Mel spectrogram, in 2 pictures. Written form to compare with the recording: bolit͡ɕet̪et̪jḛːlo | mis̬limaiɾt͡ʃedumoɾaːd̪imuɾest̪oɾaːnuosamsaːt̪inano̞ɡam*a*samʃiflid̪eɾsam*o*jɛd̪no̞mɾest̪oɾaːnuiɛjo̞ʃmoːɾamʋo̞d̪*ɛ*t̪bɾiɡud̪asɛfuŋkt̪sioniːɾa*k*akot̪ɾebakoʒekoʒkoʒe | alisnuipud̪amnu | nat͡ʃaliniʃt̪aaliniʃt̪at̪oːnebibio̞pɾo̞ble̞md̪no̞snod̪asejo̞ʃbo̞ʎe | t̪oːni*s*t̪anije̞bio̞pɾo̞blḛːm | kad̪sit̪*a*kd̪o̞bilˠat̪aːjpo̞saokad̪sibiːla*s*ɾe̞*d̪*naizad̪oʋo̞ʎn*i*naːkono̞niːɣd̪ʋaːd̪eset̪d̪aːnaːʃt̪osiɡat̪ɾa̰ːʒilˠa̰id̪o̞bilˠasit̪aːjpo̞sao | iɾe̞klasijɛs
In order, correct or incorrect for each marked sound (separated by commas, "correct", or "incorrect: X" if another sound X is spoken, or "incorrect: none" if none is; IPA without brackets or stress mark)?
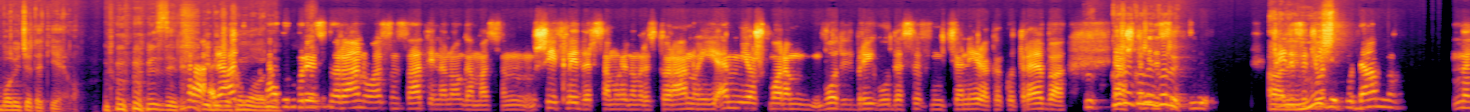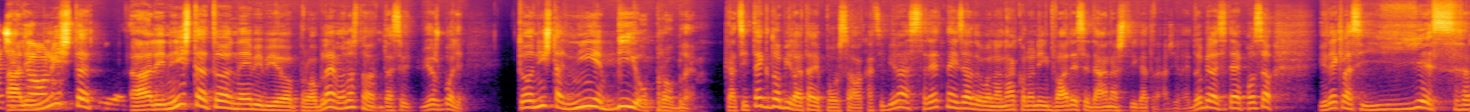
correct, incorrect: u, incorrect: i, correct, incorrect: ʃ, incorrect: e, correct, incorrect: t̪, incorrect: a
